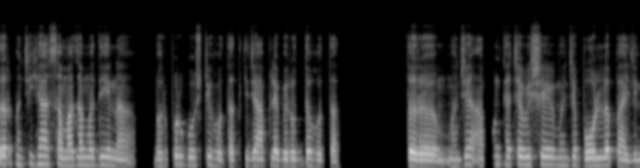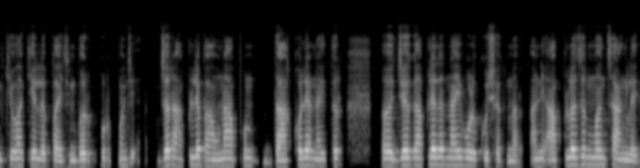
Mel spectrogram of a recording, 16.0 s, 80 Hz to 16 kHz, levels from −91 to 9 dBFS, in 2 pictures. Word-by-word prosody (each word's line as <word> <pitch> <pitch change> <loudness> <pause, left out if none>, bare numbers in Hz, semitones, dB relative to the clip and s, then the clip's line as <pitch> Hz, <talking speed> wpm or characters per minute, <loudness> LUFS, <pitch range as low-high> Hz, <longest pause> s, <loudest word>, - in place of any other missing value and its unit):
तर 90 - +4
म्हणजे 175 +1 -8
ह्या 175 0 +2
समाजामध्ये 160 0 0
ना 140 -4 -2 0.4
भरपूर 145 +5 -3
गोष्टी 160 +1 -4
होतात, 140 -2 -3
की - - -5
ज्या 145 0 +2
आपल्या 150 +1 +1
विरुद्ध 140 0 -1
होतात. 130 -5 -2 0.9
तर 140 -2 +9
अ, 130 -1 +5
म्हणजे 140 +5 -4
आपण 170 +1 -6
त्याच्याविषयी 165 0 0
म्हणजे 155 +1 -5
बोललं 150 +2 +4
पाहिजे 130 -2 -2
किंवा 150 0 0
केलं 145 -2 +1
पाहिजे. 130 0 -2
भरपूर 135 +2 -1
म्हणजे 150 -1 -6 0.4
जर 155 +1 +7
आपल्या 160 +2 +1
भावना 140 +1 0
आपण 155 +2 -4 0.3
दाखवल्या 130 +4 +3
नाही, 140 -1 -3
तर 155 - +2 0.5
अ, 150 - +4
जग 155 +1 +5
आपल्याला 165 +1 +6
नाही 155 0 +1
ओळखू 145 -2 0
शकणार 120 -3 -5 0.2
आणि 145 +1 -3
आपलं 155 +5 +4
जर 170 +1 -1
मन 160 0 +1
चांगलं 135 -4 +1
आहे, 120 - -3
150 Hz, 170 wpm, -24 LUFS, 140-160 Hz, 0.9 s, तर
